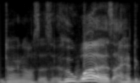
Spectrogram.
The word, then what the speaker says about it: Dionysus: It starts off with a cult of Dionysus, I believe is how you say that. Dionysus, who was I had to Google this as well cuz I didn't know.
